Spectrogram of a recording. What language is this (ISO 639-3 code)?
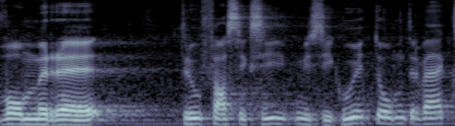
gsw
